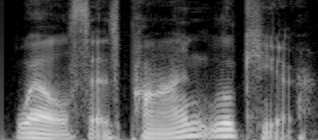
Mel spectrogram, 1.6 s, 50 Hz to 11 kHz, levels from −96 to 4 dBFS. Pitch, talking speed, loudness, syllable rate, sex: 115 Hz, 190 wpm, -17 LUFS, 4.4 syllables/s, male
